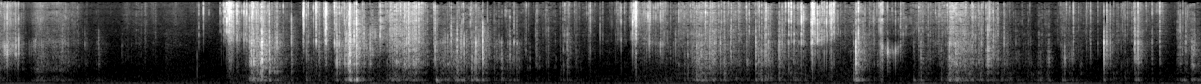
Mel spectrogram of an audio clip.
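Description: Small hollow orange and green rolled dry soap curls are picked up and crushed between fingers into pieces. After a quiet start, bursts of dry, crinkly crunching and crackling come again and again, bright and brittle with very short decay.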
